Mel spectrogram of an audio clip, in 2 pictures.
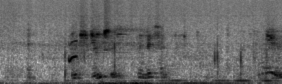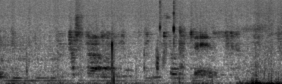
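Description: A kitten mews close by.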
